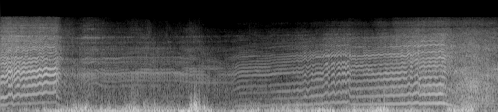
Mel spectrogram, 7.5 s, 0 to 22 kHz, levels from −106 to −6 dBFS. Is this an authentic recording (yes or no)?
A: yes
